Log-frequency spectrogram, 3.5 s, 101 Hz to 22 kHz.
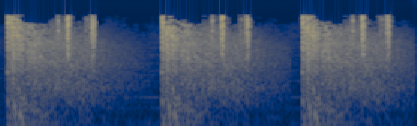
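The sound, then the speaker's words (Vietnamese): Pump-action Remington shotgun firing: three loud, evenly spaced blasts, each with a sharp crack followed by a long decaying rumble. “Mập Mạp hét lớn một tiếng, liên tục kéo động súng không nòng xoắn, khấu động cò súng bắn liên tiếp 5 phát”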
